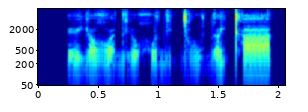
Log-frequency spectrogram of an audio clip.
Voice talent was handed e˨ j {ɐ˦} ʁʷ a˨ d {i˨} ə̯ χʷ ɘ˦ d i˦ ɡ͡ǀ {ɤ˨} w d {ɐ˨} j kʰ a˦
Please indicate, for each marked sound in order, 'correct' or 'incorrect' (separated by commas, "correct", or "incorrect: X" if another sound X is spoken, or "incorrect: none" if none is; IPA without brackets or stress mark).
correct, correct, incorrect: ɔ˨, incorrect: ɐ˦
